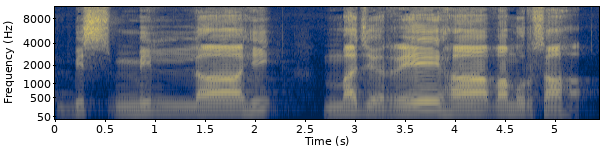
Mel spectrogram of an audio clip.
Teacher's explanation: الف کا یا کی طرف جھکاؤ ہو جاتا ہے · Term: امالہ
